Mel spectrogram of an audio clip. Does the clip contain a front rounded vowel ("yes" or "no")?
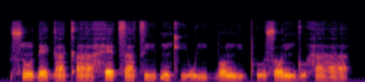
no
